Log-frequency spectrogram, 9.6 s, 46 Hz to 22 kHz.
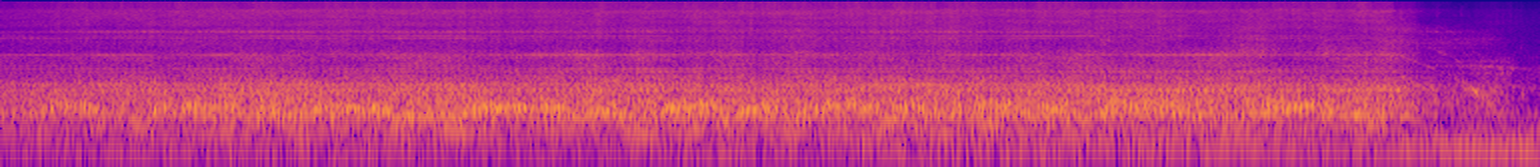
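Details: Nilfisk C110 (Compact 110.3) pressure washer running with its rotating patio and decking cleaner attachment: loud steady spray hiss with an even pump drone, no surging or rattling, until it stops; running normally.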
